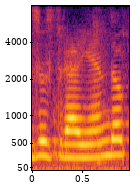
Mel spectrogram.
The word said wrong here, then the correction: sustraendo: Vale, pero no se dice el sustrayendo, sino el sustraendo, ¿eh?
